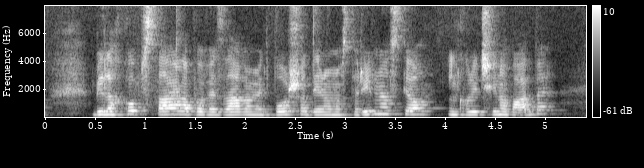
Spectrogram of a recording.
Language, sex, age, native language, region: Slovenian, female, 18-29, Slovenian, Posavska region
